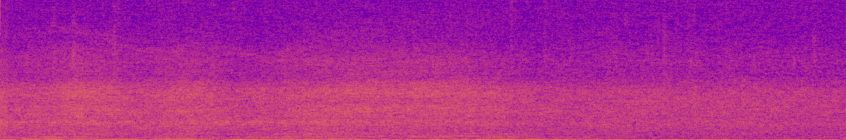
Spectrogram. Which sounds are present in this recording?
engine of unclear size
